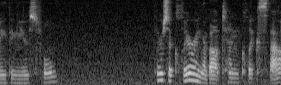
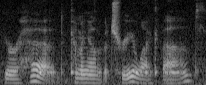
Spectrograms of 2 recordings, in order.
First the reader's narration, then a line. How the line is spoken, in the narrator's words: Obi-Wan drawled back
